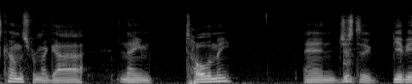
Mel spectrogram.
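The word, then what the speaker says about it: Ptolemy: from a guy named toy and just to give you an idea of how weird this guy is he spells his name with a silent P at the beginning so PT o l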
